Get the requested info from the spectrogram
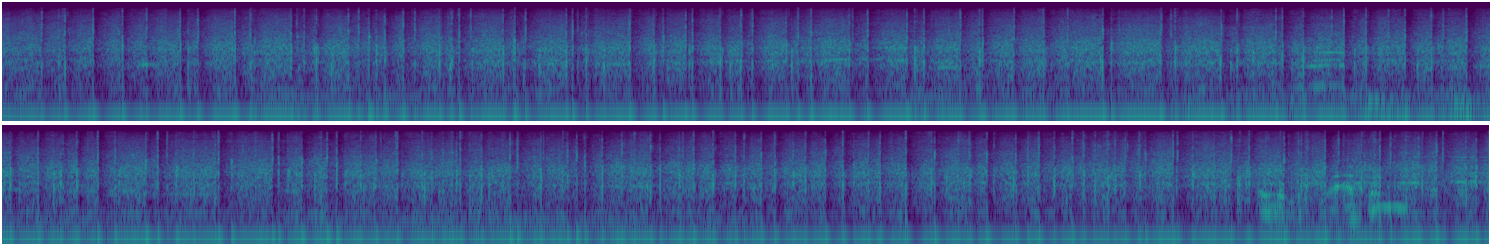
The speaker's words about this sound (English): They are clapping.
